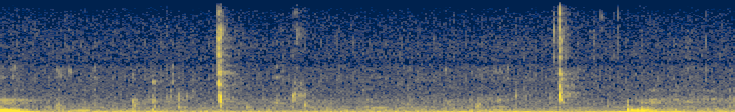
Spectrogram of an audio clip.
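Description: A person chewing food with the mouth closed, soft and wet, with two sharp mouth clicks, one about a second in and another past three seconds, and a short low hum from the throat near the end.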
